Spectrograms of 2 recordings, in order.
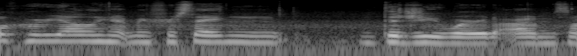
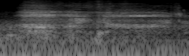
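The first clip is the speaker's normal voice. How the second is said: hushed, stunned whisper; voiceless, soft exclamation; overcome whisper; 9 dB quieter than usual. Real, not acted. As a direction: whisper it, emotionally spent. Overcome after the scene.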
